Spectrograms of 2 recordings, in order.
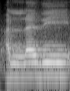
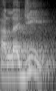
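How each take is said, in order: First: The middle consonant is a soft dz sound. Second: The middle consonant is a hard j sound. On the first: The speaker calls it right. "Suaranya remuk namun tidak pecah" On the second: The speaker calls it wrong. "bukan allaji"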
